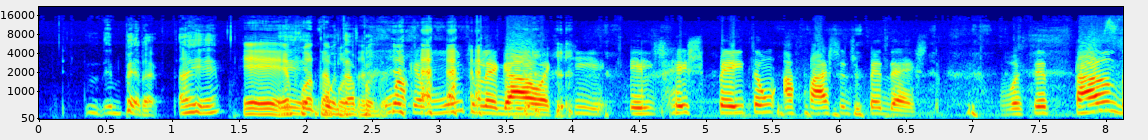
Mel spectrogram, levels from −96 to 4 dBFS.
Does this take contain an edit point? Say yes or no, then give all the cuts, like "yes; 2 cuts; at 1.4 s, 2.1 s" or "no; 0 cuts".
yes; 1 cut; at 2.8 s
